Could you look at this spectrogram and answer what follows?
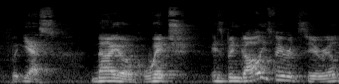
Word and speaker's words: Nayak: that you pronounce that nyak almost what is it it's actually Nyo cuz Bengali yeah and O's the O's the O's have it but yes Nyo which is bengali's favorite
